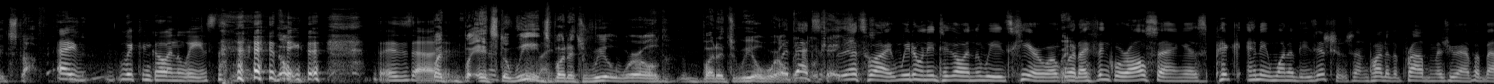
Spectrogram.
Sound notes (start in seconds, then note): 2.2 laughs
